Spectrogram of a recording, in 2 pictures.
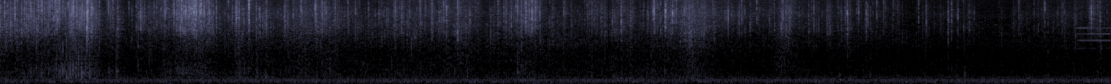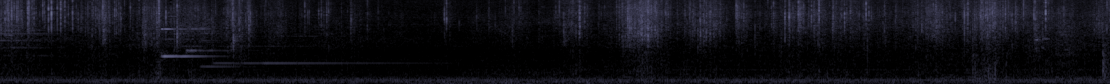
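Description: Plastic-gloved hands sliding and rubbing over oiled skin during a back massage: an irregular crinkling swish with the strokes, loudest near the start and again near the end. It sits over a steady low hum, and a short run of high notes comes about eleven to fourteen seconds in.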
